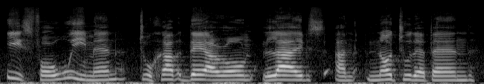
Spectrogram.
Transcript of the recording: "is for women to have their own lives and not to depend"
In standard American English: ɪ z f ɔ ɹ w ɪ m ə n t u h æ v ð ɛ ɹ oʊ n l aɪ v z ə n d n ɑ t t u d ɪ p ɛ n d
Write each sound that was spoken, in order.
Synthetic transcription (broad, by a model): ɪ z f ɔ ɹ w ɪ m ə n t u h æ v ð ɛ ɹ oʊ n l aɪ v s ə n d n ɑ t t u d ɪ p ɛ n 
